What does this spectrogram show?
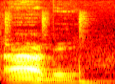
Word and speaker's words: Ami: 11-year-old Ami, spelled Amy but it's pronounced Ami, played by Fatia Yusuf, I think that's how you pronounce her name, who is 14 in real life.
